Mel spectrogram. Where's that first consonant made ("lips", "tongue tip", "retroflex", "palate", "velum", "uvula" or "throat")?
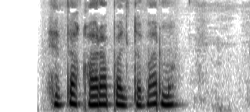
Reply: throat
